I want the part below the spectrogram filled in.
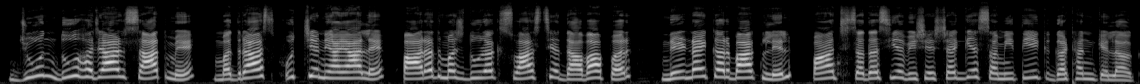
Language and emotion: Maithili, neutral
